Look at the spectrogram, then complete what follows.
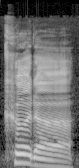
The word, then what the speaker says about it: could've: Could have becomes could've, right? As a contraction. Could've. But we just leave off the of and we say coulda.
